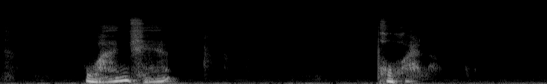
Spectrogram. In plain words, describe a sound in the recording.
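An elderly man speaks calmly into a close microphone, in short bursts with long pauses.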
